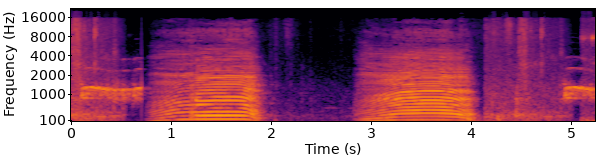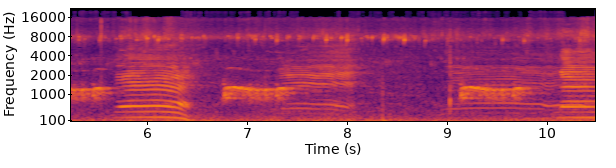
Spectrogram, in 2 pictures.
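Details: Cattle calling friends to return home: two loud, full moos at the start, then softer repeated lowing roughly every two seconds over a hissy background with brief flat tonal pips.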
